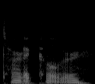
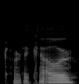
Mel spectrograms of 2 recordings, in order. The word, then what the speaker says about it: Tartakower: This is the Tartakower version, or Tartakower version, depending on what pronunciation you like.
